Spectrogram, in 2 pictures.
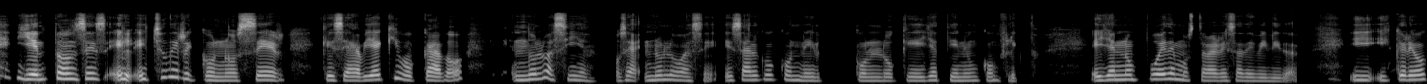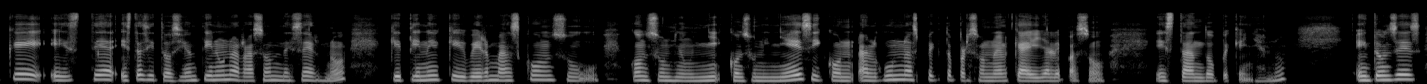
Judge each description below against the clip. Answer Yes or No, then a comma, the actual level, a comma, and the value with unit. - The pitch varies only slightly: No, average, 3.3 semitones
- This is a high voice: Yes, high, 195 Hz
